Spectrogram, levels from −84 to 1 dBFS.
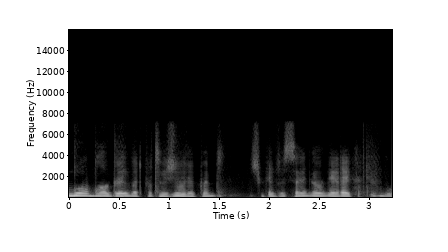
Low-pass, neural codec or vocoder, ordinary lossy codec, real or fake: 7.2 kHz; codec, 16 kHz, 1 kbps, FreqCodec, smaller model; MP3, 96 kbps; fake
